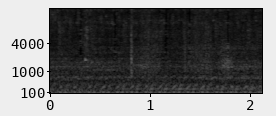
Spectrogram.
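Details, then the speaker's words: Plow truck, 1990 Ford F-150 4x4 V8 at about 5°F, after carb-cleaner flush of suspected bad IAC valve that caused no-idle in cold: starts right up, steady even low rumble, no misses or knocks; normal idle. "Well, I put it back on, fired it back up, started right up like it's supposed to. Now it's running good."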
